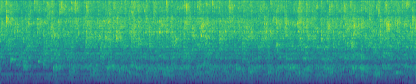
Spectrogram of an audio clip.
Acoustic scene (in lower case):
restroom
